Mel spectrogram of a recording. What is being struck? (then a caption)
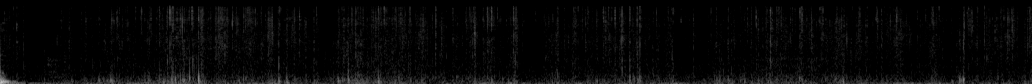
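Artificial boxwood ball with plastic leaves. A small artificial boxwood topiary ball made of plastic leaves is held at the left side of a microphone and rubbed and squeezed with the fingers. It makes a soft, continuous crinkling rustle with a dense texture of tiny crackles, much of its energy sitting low, plus occasional faint brighter ticks. After a brief louder moment at the very start, the sound stays quiet and fairly even throughout.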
